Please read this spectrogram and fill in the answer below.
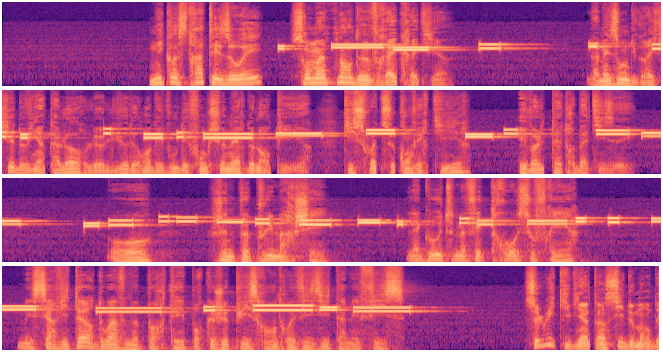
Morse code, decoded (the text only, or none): none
